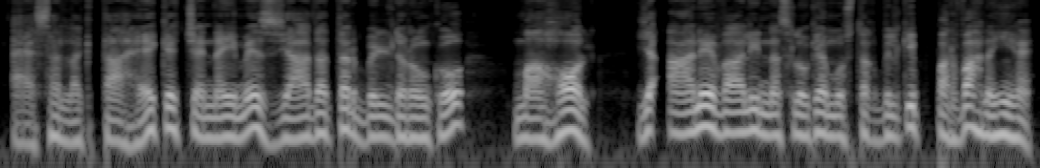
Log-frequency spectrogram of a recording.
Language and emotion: Urdu, disgusted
